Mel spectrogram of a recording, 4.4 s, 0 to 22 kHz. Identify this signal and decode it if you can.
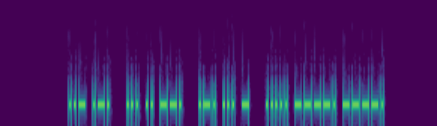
Morse code, heard as a keyed tone, about 50 wpm, 700 Hz. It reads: UR SIG RST 599
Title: Common QSO Phrases 50wpm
